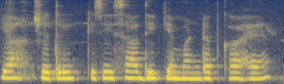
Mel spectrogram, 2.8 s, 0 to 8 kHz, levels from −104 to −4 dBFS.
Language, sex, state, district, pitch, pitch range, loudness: Hindi, female, Jharkhand, Deoghar, 220 Hz, 215-230 Hz, -14 LUFS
